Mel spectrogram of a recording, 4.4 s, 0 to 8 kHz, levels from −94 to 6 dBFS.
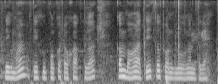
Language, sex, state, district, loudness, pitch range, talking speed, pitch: Wancho, male, Arunachal Pradesh, Longding, -19 LUFS, 150-170 Hz, 190 wpm, 155 Hz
